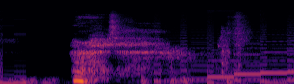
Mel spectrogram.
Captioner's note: sighing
